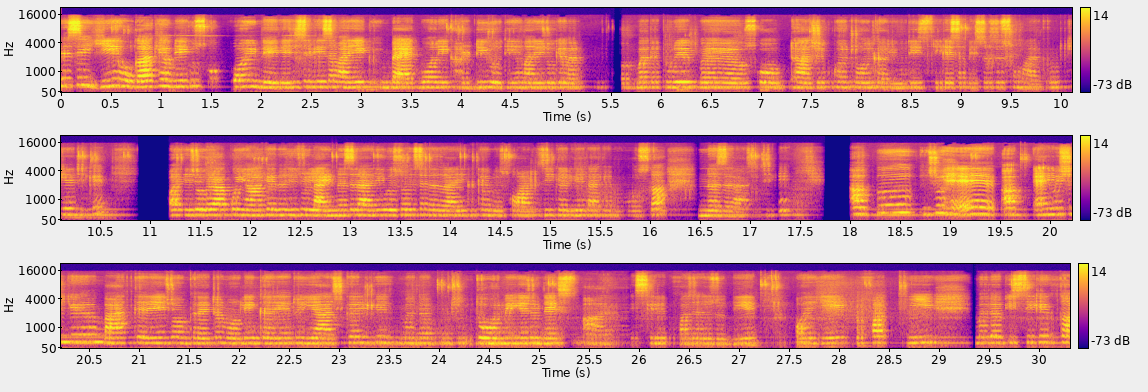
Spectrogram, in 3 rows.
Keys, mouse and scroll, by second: 0.2-2.0 typing, 1.7 click, 3.1-6.1 typing, 5.0 click, 6.7 click, 7.5 alt+z, 8.6-11.2 typing, 10.2 click, 11.4 click, 13.0 ctrl+a, 14.0 click, 16.0-17.0 typing, 18.2 click, 20.4-21.0 drag, 25.2 right click, 26.3 click, 27.0 ctrl+a, 28.4-30.1 drag.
